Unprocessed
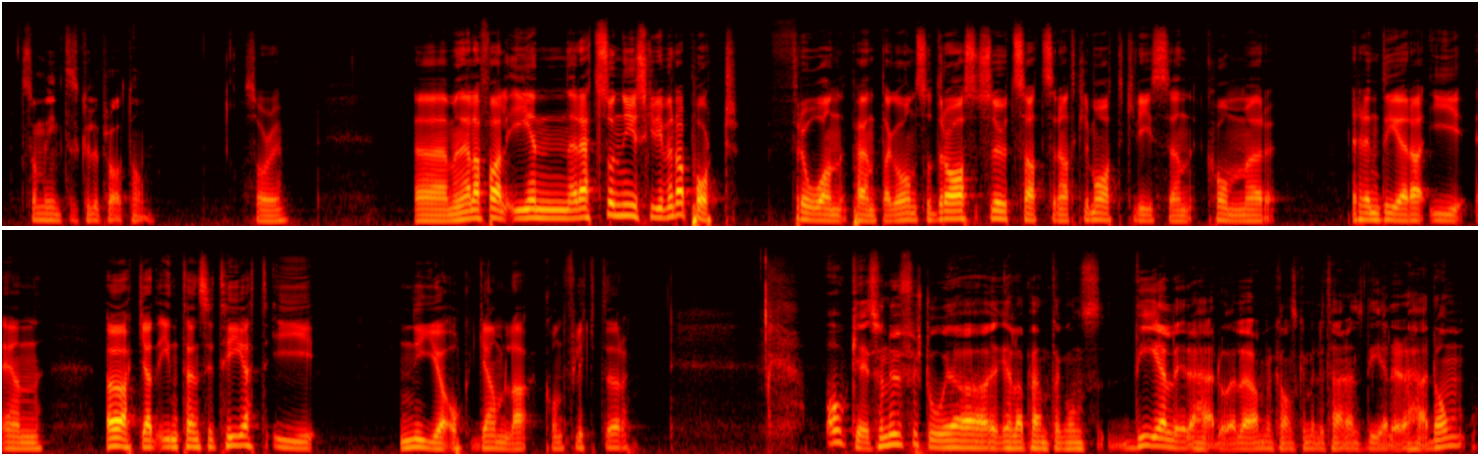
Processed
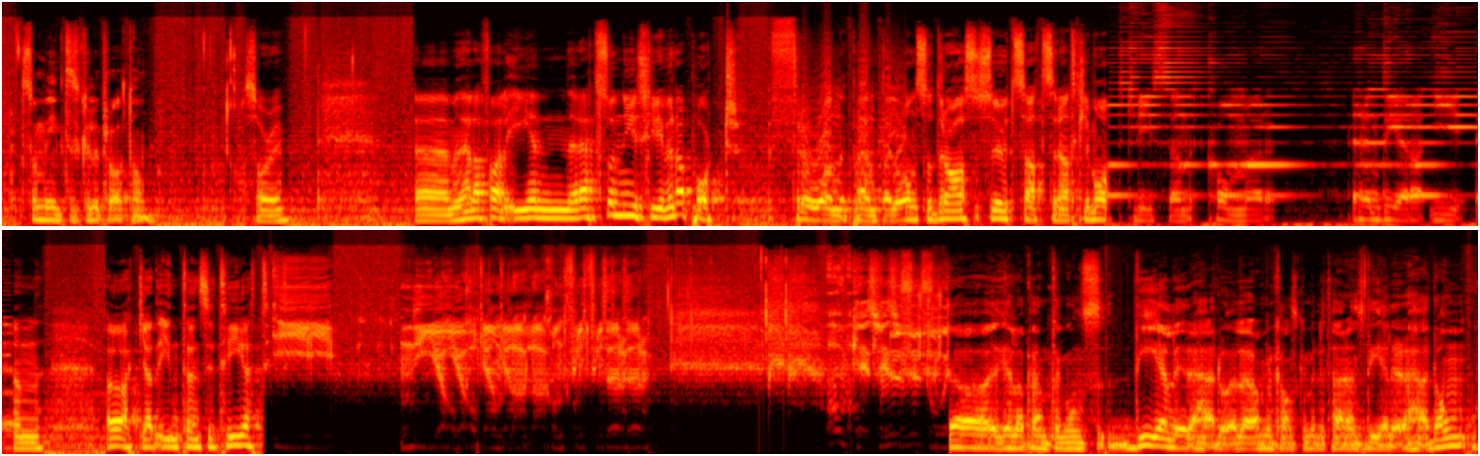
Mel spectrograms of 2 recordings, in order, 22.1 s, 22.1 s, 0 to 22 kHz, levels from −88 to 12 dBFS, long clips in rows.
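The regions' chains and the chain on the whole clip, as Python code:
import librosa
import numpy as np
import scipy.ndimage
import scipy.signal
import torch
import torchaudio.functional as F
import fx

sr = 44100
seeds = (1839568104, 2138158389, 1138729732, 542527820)

y = fx.chain(x, sr, fx.high_shelf(hz=2200.0, db=-11.0),
    fx.doubler(ms=35.0, db=-14.0), at=(3.12, 4.89))
y = fx.chain(y, sr, fx.clip_hard(threshold_db=-33.0),
    fx.peak_eq(hz=440.0, db=6.5, octaves=0.44), at=(5.43, 6.79))
y = fx.chain(y, sr, fx.median_filter(points=3),
    fx.comb_fb(f0_hz=550.0, decay_s=0.5, harmonics='all', damping=0.0, mix_pct=100), at=(8.28, 11.17))
y = fx.chain(y, sr, fx.ellip_highpass(hz=1600.0, order=4, stop_db=60),
    fx.echo_single(ms=150, db=-5.5), at=(13.03, 18.19))
y = fx.chain(y, sr, fx.peak_eq(hz=11000.0, db=-11.0, octaves=0.37),
    fx.upward_expand(threshold_db=-50.0, expansion=2.5), at=(20.65, 21.08))
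y = y + 0.75 * np.pad(y, (int(6.4 * sr / 1000.0), 0))[:len(y)]
y = fx.env_flatten(y, sr, amount_pct=70)
y = F.gain(torch.from_numpy(y), -1.5).numpy()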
